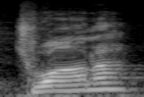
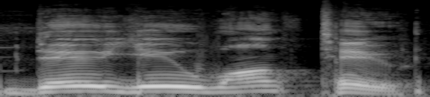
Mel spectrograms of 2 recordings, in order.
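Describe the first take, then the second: First: "Juana?" higher, do you want to squashed into one word; high, louder "Juana?" run together; run-together Southern slur. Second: "Do you want to" loud and slow, word by word; loud, over-separated "Do you want to"; spelled-out translation. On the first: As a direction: ask "Juana?" quickly as one slurred word. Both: Acted. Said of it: "you need to translate".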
